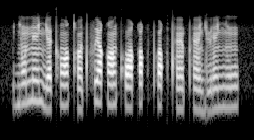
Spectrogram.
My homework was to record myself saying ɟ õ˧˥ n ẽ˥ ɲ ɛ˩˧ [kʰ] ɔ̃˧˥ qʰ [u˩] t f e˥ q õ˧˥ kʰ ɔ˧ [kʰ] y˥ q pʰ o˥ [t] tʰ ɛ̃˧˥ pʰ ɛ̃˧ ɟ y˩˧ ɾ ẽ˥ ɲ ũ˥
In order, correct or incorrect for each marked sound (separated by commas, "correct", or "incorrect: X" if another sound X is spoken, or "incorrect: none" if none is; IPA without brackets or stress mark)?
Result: correct, incorrect: ũ˩, incorrect: q, incorrect: q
